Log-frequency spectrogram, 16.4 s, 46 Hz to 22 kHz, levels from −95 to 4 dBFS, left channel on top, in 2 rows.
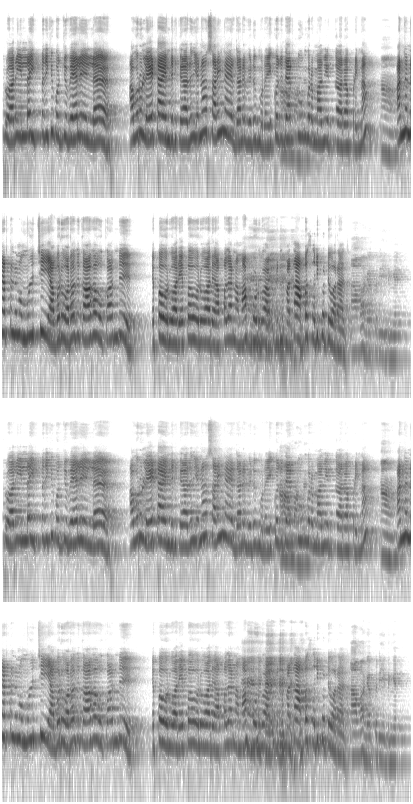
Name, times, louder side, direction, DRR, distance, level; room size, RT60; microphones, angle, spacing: voice 1, 0.0-2.2 2.5-7.3 7.9-10.8 11.2-15.1, left 6 dB, 35° left, 11 dB, 0.4 m, -26 dB
voice 2, 5.5-6.1 7.6-7.9 12.9-14.2 15.1-16.1, right 4 dB, 65° right, 4 dB, 0.6 m, -36 dB
7.6 x 4.8 x 5.8 m, 0.85 s
head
